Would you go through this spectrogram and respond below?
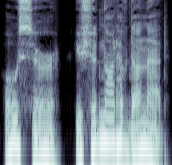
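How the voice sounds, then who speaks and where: A man's voice: mid-range voice, unhurried, no room sound, clean studio sound, pitched above the performer's own voice, lightly acted. A man voicing a small, loyal, fretful lizard creature in an audiobook, with formal, deferential phrasing. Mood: anxious warning. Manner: formal, deferential phrasing addressing a master as sir. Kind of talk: audiobook character voice.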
